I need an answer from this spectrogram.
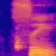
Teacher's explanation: dengan asli na itu kemudan baru kita sebut si baris bawah sad itu tebal sikit bunyinya walaupun di baris bawah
